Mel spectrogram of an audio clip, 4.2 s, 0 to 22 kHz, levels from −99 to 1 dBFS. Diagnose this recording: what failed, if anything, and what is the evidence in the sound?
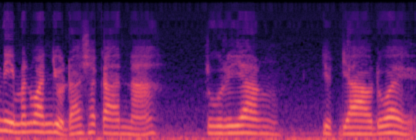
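Codec stage: the speech is grainy and rough throughout yet still reaches about 20.1 kHz. That's likely Opus compression in CELT mode, sounding starved near 16 kbps.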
